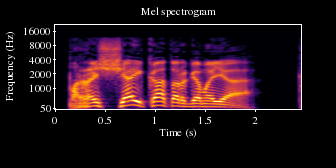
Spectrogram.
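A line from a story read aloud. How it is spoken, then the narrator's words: Shouting from a distance. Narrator (Russian): кричал губернатор из санок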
